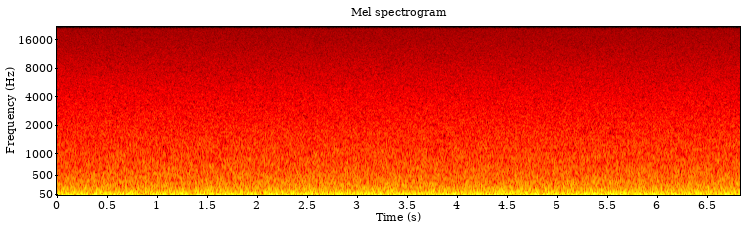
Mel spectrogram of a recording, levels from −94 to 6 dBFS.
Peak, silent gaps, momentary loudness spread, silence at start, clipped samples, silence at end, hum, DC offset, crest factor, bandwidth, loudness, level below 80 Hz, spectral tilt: -10 dBFS; none; 1 LU; 0 s; under 0.1%; 0 s; none; under 0.1%; 10 dB; over 20 kHz; -26 LUFS; -24 dBFS; -6 dB/octave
